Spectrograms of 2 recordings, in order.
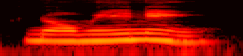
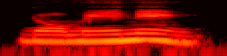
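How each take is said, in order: No difference in how they are said.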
